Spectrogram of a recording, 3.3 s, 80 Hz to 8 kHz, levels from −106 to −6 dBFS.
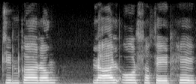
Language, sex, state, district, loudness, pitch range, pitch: Hindi, female, Madhya Pradesh, Bhopal, -16 LUFS, 220-240 Hz, 230 Hz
